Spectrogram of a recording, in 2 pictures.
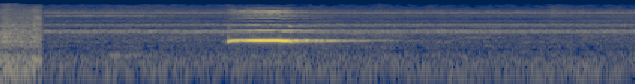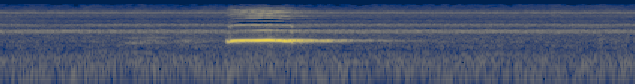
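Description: Baby macaque giving two short, clear coo calls about three seconds apart, each a whistle-like tone that fades out.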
